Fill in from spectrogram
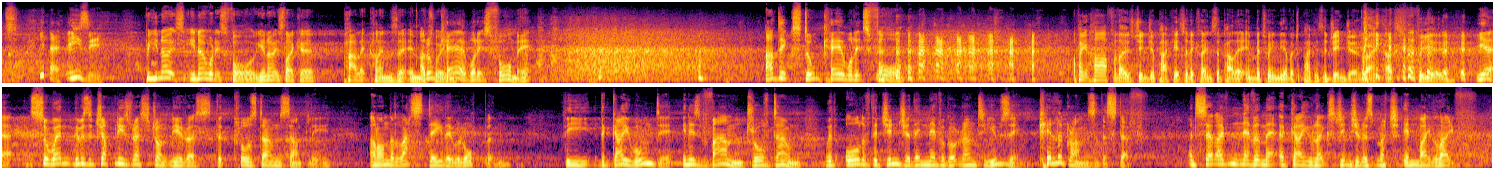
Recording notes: Live episode, this one from night one of our two-night residency at London’s Royal Albert Hall. For Storm Productions Group live at the Royal Albert Hall.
